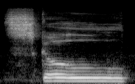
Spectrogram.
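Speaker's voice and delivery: normal talking voice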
